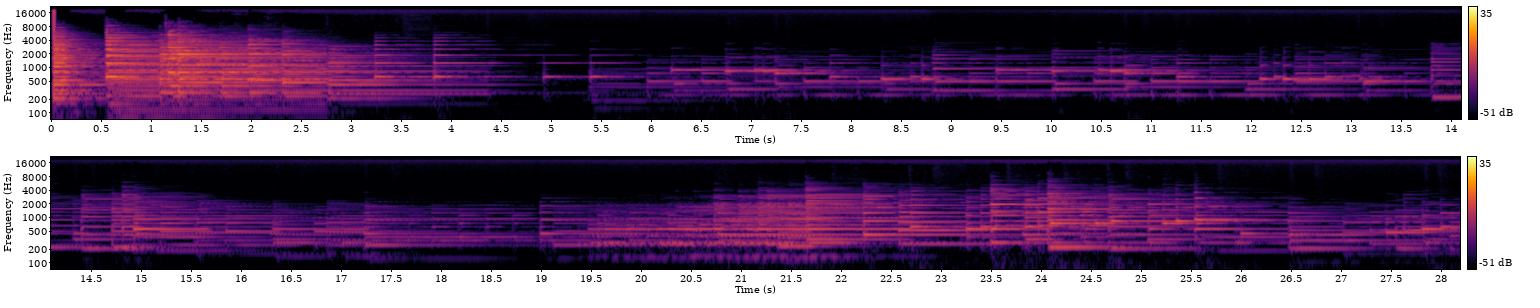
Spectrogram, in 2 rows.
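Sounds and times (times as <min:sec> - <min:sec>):
polonaise in C sharp minor: 0:00.0 - 0:28.1.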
